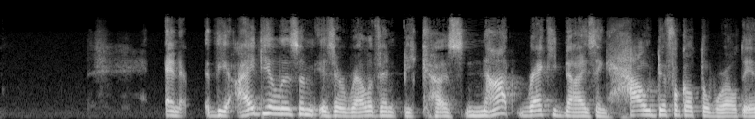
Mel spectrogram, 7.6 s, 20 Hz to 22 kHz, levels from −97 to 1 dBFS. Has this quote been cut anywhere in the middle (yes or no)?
yes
